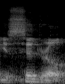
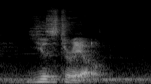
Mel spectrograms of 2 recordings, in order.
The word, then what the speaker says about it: Yisdril: I think I was pronouncing it Yisidril, and it's Yisdril. I, like, flipped a couple... had a reversal of a couple of the syllables.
